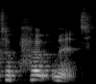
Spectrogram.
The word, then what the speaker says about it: tapotement: both I want you to say the word tapotement because the way it's spelled it's hard to pronounce and you want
